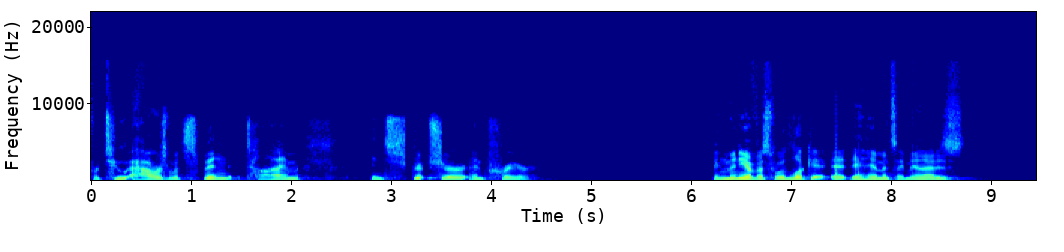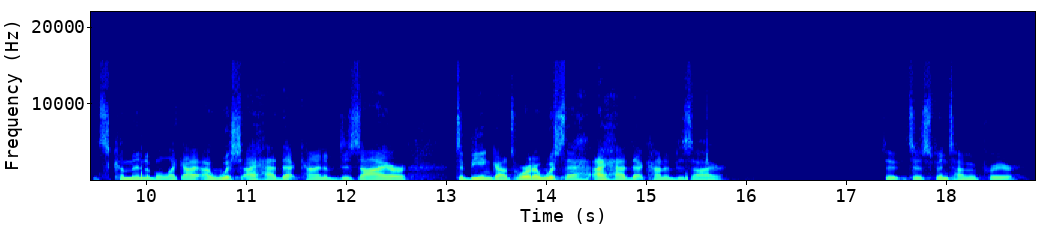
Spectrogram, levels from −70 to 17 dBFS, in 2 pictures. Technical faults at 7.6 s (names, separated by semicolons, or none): loud pop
